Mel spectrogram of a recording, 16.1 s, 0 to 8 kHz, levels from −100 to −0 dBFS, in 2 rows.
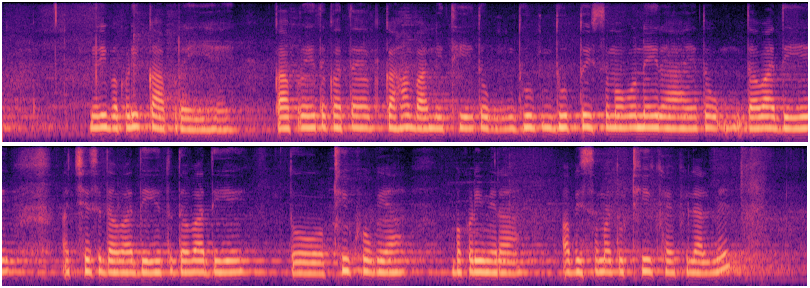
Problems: constant background noise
